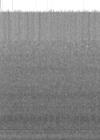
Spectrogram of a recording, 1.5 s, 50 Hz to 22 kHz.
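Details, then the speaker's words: 2000 Lexus ES300 V6 bought with a reportedly dead transmission, engine started right up: smooth even idle hum with no ticking, knocking or misses; normal idle, engine runs really well. "Engine sounds good. It started right up and it runs really well."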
